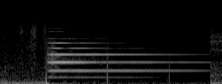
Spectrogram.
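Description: A single bell strike about half a second in, ringing with several steady tones and slowly fading away.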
